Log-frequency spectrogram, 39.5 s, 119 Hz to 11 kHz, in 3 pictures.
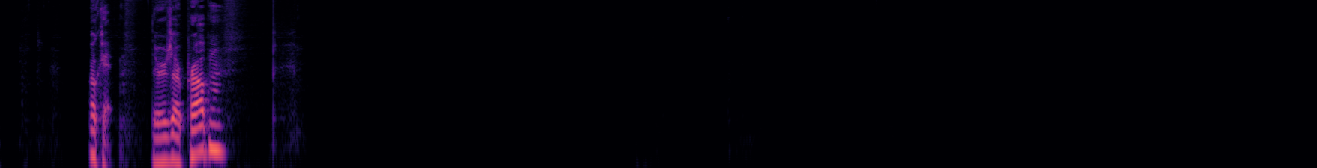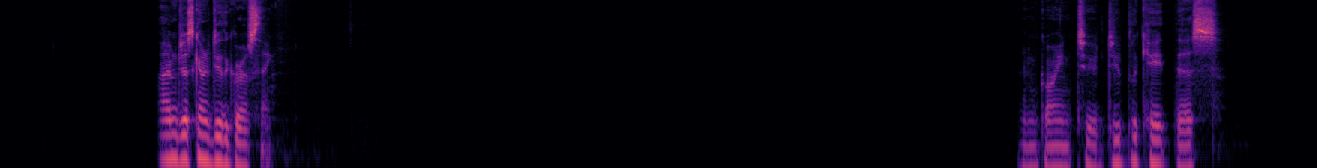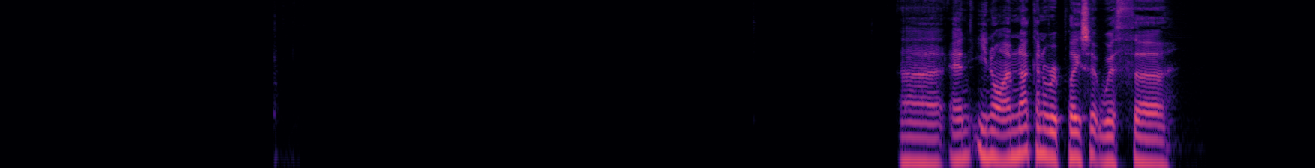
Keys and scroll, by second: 7.4 ctrl+Tab, 21.5 alt+Up, 26.0 super+d.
